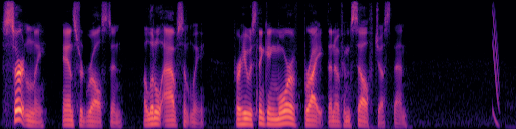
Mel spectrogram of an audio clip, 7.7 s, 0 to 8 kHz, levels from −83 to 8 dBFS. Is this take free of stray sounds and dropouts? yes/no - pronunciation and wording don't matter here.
no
